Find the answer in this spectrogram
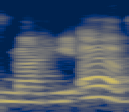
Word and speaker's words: Marie-Eve: peers and you're like no it's mahi ev so a lot of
